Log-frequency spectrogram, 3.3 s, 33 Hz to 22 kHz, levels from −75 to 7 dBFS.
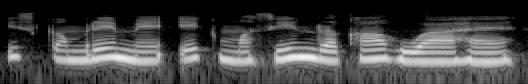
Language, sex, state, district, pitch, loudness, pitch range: Hindi, female, Jharkhand, Garhwa, 225 Hz, -13 LUFS, 205-250 Hz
